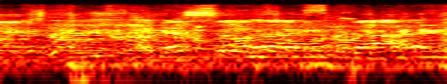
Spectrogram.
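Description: Crowd chatter close by, people talking over a live acoustic guitar-and-vocal set that plays on more faintly behind them.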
